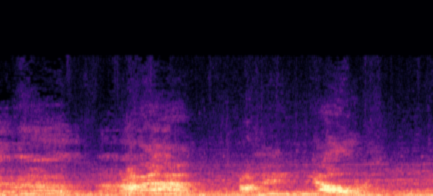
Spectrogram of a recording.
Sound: screams

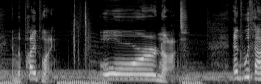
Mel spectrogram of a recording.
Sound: page rustles

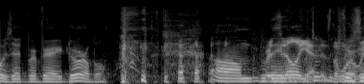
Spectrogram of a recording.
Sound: laughter

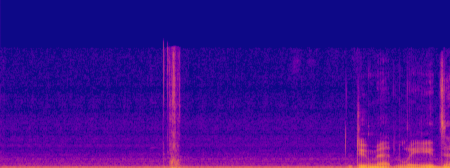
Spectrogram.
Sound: crappy Dumet wire snaps

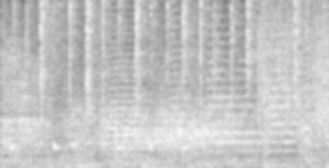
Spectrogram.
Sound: engine rumbles continues

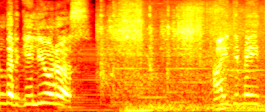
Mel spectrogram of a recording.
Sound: car sound

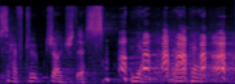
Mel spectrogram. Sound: audience applauding

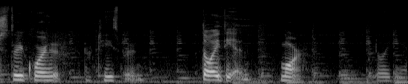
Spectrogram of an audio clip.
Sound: speaking in mandarin

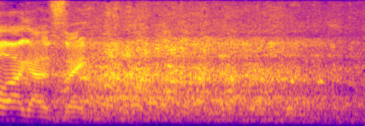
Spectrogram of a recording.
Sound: audience laughing

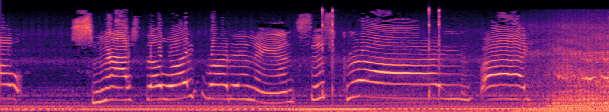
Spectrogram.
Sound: engine runs; mouse clicks; engines run as tires squeal

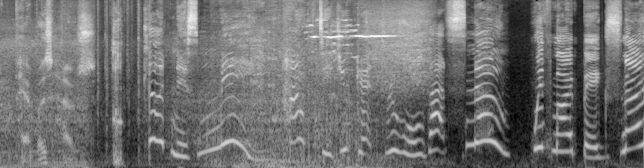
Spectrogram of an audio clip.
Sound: oinks

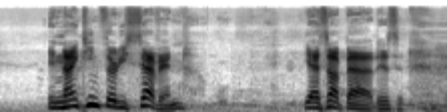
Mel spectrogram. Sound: audience murmurs

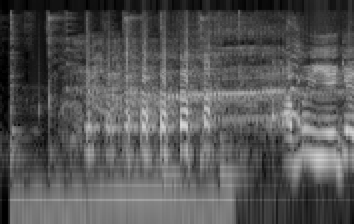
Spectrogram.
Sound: laughing

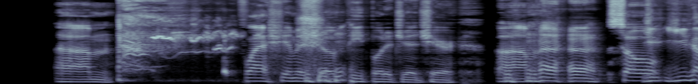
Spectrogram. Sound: laughter

